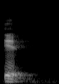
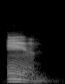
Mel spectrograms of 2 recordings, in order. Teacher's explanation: my teeth touch my tongue, but I don't make the sound after.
